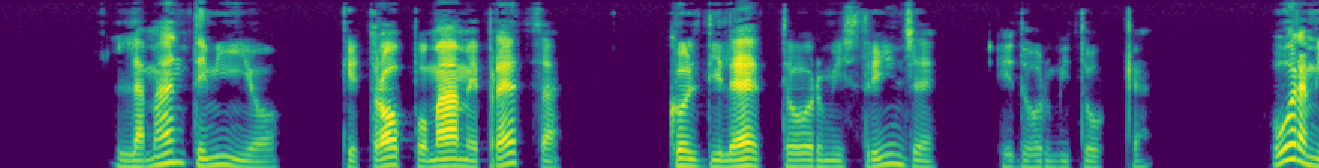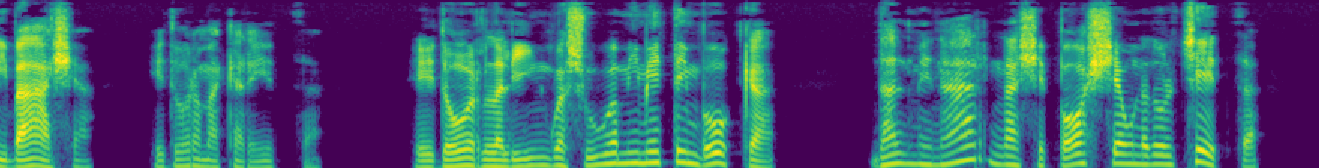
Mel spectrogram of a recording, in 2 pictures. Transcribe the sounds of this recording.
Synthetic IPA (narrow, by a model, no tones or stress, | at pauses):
lamant̪emiːo | k̟et̪ːɾɔpːomaːmepːɾɛt̪sːa | kold̪ilɛt̪ːormist̪ɾind͡ʒe | ed̪ormit̪okʰːa | oːɾamibaːt͡ʃa | ed̪oːɾamakaɾet̪sːa̰ | ed̪orlaliŋɡwasuːamimet̪ːeimbokʰːa | d̪almenarnaʃːepɔʃːaunad̪olt͡ʃet̪sːa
